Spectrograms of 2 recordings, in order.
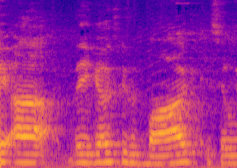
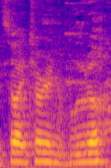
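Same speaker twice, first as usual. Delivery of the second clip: ordinary talk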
